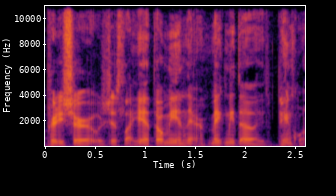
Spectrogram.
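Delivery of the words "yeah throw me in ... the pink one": normal talking voice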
